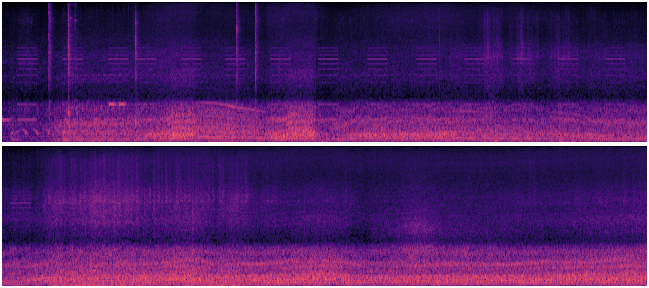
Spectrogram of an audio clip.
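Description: A bus engine hums and rumbles steadily, rising in pitch as it pulls away.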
